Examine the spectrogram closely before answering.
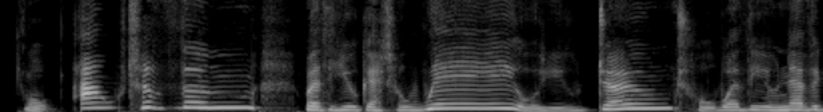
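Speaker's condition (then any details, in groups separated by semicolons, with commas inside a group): No condition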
